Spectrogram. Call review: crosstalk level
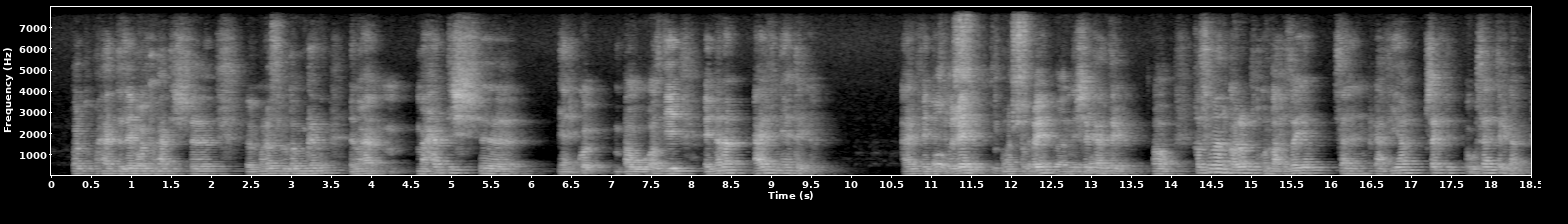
present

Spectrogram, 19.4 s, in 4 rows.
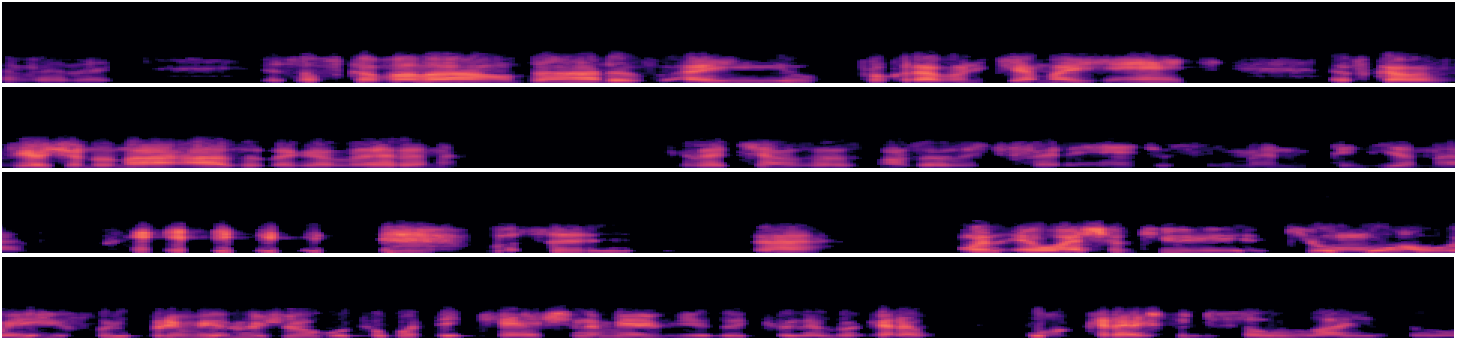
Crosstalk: none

